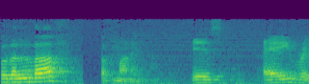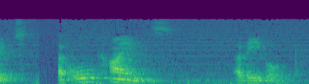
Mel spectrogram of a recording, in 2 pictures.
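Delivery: slow, halting, deliberate reading. Reading a verse that is often misquoted, slow, deliberate reading. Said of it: "I say that slowly".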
